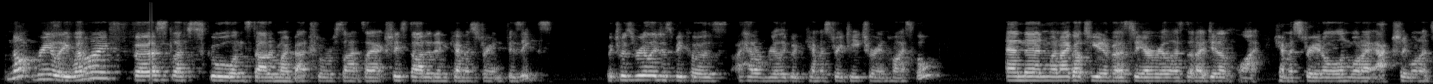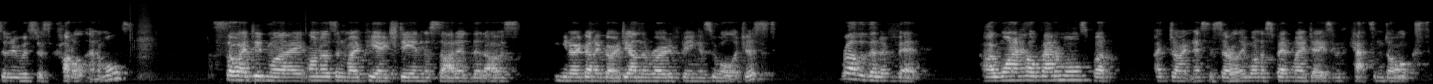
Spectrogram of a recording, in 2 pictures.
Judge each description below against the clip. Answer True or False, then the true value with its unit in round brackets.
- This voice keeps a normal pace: False (230 wpm)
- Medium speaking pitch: True (170 Hz)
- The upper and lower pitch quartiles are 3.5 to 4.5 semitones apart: False (2.8 semitones)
